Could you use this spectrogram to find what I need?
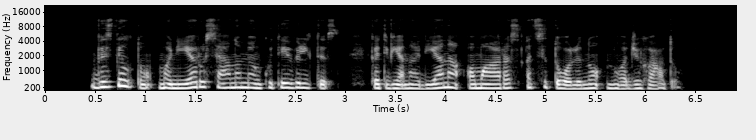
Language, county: Lithuanian, Kaunas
